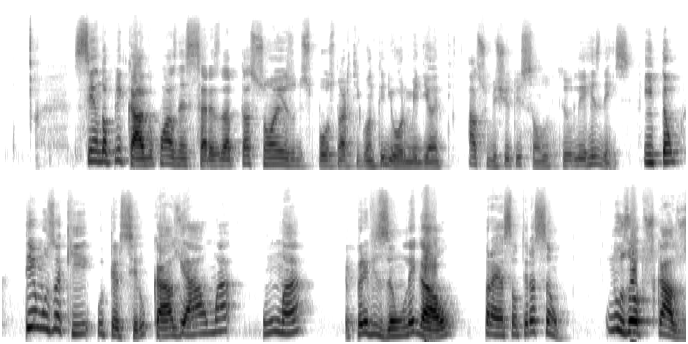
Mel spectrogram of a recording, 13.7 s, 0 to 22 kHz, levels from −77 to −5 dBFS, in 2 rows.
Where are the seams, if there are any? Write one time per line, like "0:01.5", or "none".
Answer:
0:06.4
0:08.6
0:10.3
